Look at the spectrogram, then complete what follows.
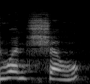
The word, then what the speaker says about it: Yuan Shao: date la sacrifier de wang chao je prononce bien une once le haut je prononce pas à la chinoise c'est le roman d'un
